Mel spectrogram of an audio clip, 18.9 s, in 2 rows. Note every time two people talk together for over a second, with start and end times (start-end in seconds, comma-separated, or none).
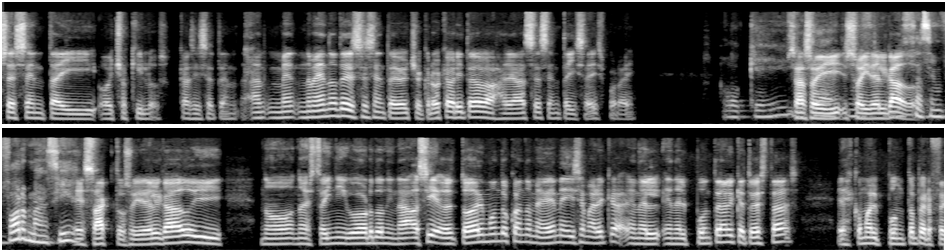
8.0-9.2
